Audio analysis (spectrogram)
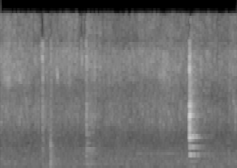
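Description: Chopped onions with a pinch of salt fry in a pan, giving an even, nearby sizzle broken by a few quick stirring scrapes, with no talking.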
